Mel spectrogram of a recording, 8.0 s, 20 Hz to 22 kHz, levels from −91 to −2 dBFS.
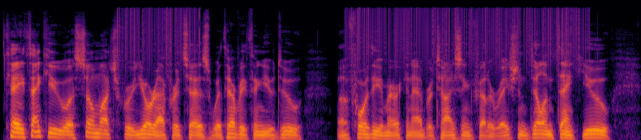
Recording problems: crackling; noticeable; from 1.5 to 2.5 s and from 4.5 to 7.5 s; 20 dB below the speech

